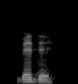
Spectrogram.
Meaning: comic strip, comic book
- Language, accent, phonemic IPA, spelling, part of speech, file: French, France, /be.de/, bédé, noun, LL-Q150 (fra)-bédé.wav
